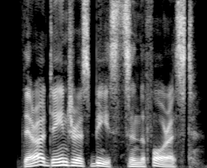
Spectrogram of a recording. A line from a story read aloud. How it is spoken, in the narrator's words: the attendant said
